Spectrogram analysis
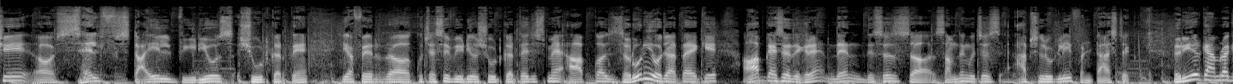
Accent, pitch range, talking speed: native, 105-140 Hz, 120 wpm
